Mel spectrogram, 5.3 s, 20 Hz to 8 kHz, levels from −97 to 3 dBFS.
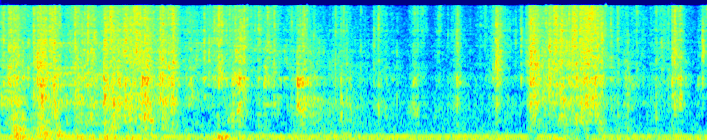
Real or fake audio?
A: fake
